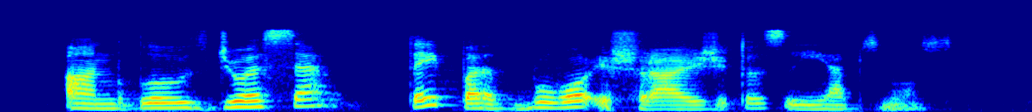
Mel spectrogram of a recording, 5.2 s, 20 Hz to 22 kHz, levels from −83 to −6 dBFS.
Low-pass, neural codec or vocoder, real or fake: 7.2 kHz; codec, 16 kHz, 0.5 kbps, X-Codec, HuBERT features, trained on LibriSpeech; fake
